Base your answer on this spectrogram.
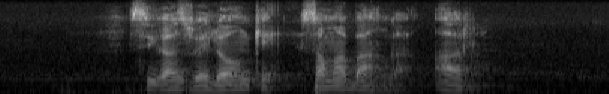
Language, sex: Zulu, male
